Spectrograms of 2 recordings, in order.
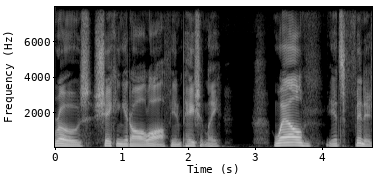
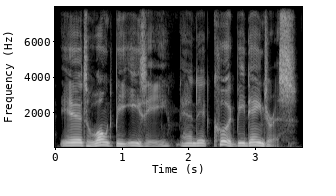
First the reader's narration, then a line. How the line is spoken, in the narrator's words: Raynor 3 said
